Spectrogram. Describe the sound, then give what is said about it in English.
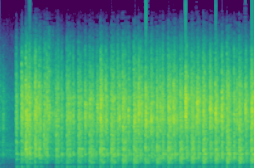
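Beer cans shaken in a fast, steady metallic rattle that mimics the rattle of something left loose inside a car engine, loud, starting abruptly and continuing in rapid pulses without talk. “I can actually recreate said noise with some beer cans.”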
